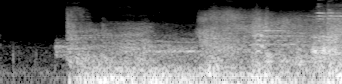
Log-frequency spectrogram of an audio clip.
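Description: Blows land in a fight.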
